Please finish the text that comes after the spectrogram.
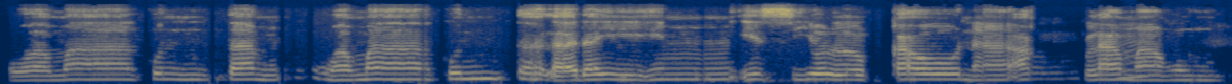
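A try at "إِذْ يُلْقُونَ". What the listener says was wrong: Iz yulquna. Iz bukan is ya, hati-hati. Jangan kesa. Iz. Tahan aliran nafasnya. Iz yulquna. Makronya sudah tepat, Ibu. Tinggal ini sifatnya.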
